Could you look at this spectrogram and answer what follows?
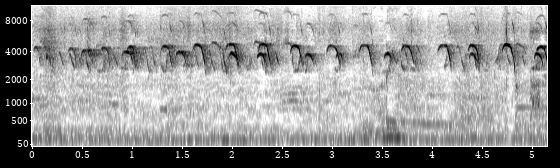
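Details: Pet chicks, a fresh batch alongside a hen: loud, regular peeping in quick pulses about three per second, some calls sliding up and down, over quiet low hum.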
